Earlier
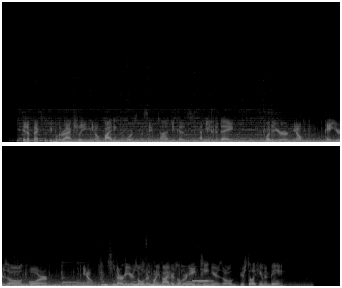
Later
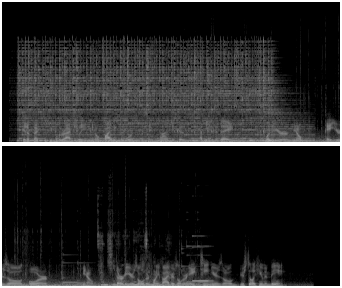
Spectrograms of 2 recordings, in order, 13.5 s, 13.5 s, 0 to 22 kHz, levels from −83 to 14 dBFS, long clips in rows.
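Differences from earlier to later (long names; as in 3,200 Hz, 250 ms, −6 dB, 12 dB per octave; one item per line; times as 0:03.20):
speech: add low-shelf EQ 450 Hz +6.5 dB
first sound +10.0 dB
master: remove high-frequency loss of the air 420 metres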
